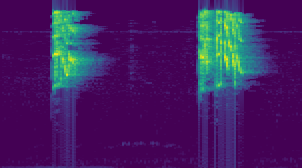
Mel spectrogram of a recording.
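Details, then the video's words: Lovebird gives two harsh, shrill bursts of chatter, each raspy and high, the second longer and broken into quick pulses, against a quiet background. "Love birds singing nicely"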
